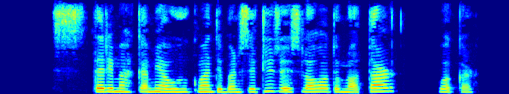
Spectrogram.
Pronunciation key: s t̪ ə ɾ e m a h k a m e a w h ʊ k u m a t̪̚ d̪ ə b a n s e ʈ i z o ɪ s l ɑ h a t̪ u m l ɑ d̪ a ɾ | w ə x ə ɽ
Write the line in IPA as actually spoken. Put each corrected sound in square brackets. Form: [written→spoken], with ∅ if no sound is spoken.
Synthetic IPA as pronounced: s t̪ ə ɾ e m a h k a m e a w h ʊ k u m a t̪̚ d̪ ə b a n s [e→a] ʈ i z o ɪ s l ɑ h [a→ɑ] t̪ [u→o] m l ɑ [d̪→t̪] a [ɾ→ɽ] | w ə [x→k] ə ɽ

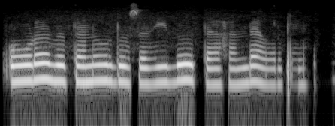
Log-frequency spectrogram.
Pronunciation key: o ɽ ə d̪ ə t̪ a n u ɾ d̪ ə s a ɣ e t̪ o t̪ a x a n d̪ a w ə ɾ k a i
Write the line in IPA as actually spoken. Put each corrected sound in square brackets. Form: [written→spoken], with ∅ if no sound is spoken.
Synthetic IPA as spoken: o ɽ ə d̪ ə t̪ a n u ɾ d̪ ə s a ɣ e [t̪→d̪] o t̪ a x a n d̪ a w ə ɾ k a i

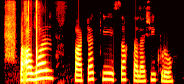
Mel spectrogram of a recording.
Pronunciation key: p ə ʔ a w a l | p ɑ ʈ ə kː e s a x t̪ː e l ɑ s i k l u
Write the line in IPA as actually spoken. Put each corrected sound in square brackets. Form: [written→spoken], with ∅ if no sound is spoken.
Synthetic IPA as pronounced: p ə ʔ a w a l | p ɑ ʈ [ə→a] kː e s a x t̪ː [e→a] l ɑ [s→ʃ] i k [l→ɽ] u

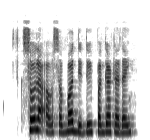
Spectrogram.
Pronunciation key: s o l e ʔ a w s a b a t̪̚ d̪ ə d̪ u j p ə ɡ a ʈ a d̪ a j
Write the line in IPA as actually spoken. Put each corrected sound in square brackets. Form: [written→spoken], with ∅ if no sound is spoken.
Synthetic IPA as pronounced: s o l [e→a] ʔ a w s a b [a→ɑ] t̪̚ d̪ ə d̪ u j p ə ɡ a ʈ a d̪ a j

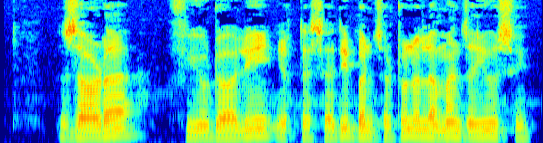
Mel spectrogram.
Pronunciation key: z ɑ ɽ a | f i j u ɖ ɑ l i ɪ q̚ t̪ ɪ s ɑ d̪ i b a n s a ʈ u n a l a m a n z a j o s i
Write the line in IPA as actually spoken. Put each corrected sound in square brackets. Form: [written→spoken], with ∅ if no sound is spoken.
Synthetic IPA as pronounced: z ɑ ɽ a | f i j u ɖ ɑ l i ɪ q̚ t̪ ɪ s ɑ d̪ i b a n s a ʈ u n a l a m a n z a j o s i

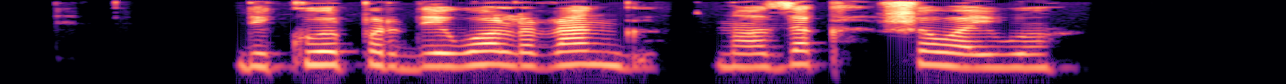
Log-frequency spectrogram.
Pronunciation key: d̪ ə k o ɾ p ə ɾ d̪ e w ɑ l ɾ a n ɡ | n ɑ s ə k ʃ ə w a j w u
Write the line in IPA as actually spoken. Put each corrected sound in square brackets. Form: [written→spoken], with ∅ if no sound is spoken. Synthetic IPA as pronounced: d̪ ə k o ɾ p ə ɾ d̪ e w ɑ l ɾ a [n→ŋ] ɡ | n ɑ [s→z] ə k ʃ ə w a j w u

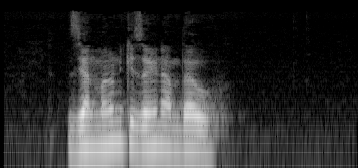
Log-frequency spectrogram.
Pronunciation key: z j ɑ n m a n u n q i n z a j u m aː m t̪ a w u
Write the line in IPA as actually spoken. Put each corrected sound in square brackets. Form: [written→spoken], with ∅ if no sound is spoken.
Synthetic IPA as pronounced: z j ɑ n m a n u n [q→k] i [n→∅] z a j u [m→n] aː m [t̪→d̪] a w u

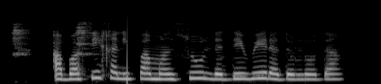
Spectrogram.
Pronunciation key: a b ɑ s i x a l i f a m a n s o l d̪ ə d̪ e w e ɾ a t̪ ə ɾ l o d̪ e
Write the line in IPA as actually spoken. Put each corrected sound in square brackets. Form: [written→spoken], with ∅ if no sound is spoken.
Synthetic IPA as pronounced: a b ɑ s i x a l i f a m a n s [o→u] l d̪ ə d̪ e w e ɾ a [t̪→d̪] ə ɾ l o d̪ [e→a]

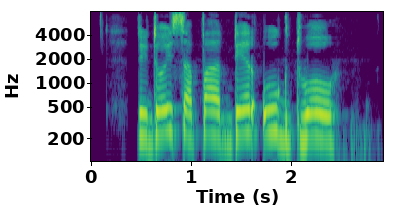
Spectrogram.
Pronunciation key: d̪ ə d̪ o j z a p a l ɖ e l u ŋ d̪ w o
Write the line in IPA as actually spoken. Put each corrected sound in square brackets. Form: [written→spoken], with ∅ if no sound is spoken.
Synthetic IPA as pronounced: d̪ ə d̪ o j [z→s] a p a [l→ɾ] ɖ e [l→ɾ] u [ŋ→ɡ] d̪ w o

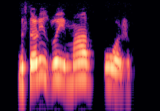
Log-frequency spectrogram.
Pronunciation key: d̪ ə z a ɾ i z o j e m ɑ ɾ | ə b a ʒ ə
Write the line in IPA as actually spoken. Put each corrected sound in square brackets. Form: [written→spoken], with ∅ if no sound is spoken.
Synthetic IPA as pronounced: d̪ ə [z→s] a [ɾ→ɽ] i z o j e m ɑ ɾ | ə [b→w] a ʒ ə

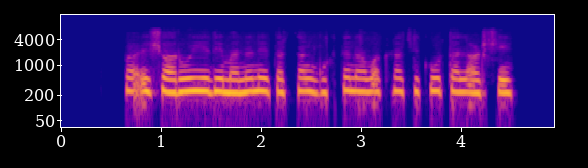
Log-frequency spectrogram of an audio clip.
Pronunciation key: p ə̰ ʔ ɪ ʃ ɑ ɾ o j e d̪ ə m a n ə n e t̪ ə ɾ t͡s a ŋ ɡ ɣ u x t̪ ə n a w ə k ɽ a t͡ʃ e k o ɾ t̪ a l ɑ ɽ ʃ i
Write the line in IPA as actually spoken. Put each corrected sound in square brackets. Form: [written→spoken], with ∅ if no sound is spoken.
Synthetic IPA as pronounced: p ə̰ ʔ ɪ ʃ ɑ ɾ o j e d̪ ə m a n ə n e t̪ ə ɾ t͡s a ŋ ɡ ɣ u x t̪ ə n a w ə k ɽ a t͡ʃ e k o ɾ t̪ a l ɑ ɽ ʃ i

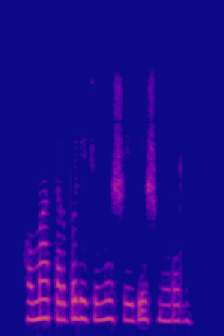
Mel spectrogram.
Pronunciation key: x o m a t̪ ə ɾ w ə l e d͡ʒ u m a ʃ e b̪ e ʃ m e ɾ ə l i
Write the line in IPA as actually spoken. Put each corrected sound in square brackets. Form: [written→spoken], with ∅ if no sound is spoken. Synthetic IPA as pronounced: x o m [a→ɑ] t̪ ə ɾ [w→b] ə l e d͡ʒ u m [a→e] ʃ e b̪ e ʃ m e ɾ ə l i

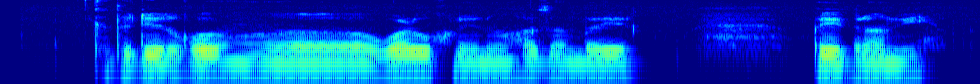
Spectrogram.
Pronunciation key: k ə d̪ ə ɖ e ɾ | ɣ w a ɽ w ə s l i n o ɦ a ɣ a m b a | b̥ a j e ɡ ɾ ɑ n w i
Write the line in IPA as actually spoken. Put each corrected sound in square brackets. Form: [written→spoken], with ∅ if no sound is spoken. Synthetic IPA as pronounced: k ə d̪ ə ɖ e ɾ | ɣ w a ɽ w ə [s→x] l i n o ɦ a [ɣ→z] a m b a | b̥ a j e ɡ ɾ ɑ n w i

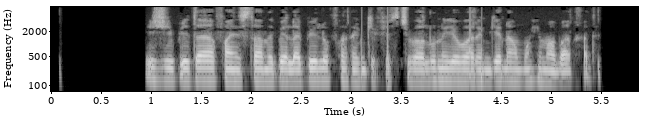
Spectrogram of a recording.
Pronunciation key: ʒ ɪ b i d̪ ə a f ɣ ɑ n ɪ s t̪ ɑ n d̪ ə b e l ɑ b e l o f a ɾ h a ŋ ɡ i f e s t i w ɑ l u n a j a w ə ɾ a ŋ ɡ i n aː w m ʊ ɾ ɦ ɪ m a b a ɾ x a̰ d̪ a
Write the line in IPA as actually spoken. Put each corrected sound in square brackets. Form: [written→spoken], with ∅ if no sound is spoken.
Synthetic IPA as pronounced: ʒ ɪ b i d̪ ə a f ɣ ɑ n ɪ s t̪ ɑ n d̪ ə b e l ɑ b e l o f a ɾ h a ŋ ɡ i f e s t i w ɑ l u n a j a w [ə→a] ɾ a ŋ ɡ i n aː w m ʊ [ɾ→∅] ɦ ɪ m a b a ɾ x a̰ d̪ a

